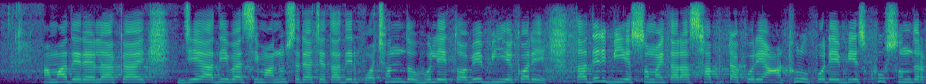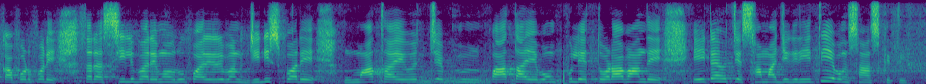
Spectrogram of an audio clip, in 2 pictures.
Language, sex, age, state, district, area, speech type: Bengali, female, 45-60, West Bengal, Paschim Medinipur, rural, spontaneous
